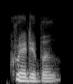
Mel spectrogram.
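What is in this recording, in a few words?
"credible", Indian English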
